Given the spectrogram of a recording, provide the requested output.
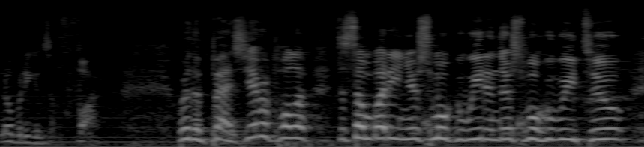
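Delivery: usual speaking voice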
